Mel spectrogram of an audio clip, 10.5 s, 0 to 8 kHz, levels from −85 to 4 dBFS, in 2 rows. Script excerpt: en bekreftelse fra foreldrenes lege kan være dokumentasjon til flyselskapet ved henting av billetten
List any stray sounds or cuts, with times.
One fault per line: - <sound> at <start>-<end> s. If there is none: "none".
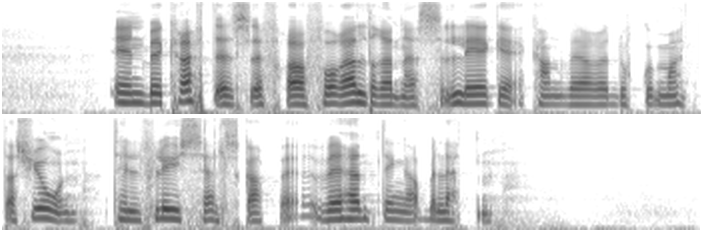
none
